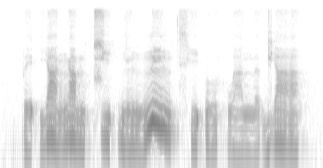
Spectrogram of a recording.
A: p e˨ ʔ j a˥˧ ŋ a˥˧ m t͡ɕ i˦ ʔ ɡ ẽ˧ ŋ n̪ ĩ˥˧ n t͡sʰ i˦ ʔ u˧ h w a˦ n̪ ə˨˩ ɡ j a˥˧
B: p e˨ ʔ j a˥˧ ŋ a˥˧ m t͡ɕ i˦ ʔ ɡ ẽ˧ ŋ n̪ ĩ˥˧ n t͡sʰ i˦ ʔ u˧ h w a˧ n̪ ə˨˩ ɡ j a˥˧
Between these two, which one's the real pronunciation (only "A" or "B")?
B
